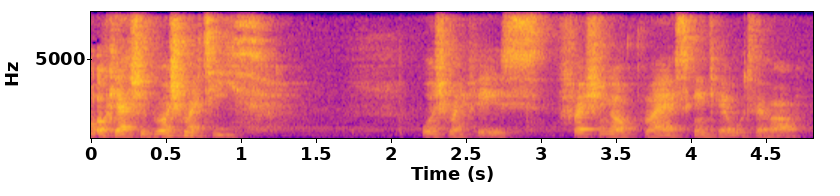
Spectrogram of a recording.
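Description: A woman's voice: low voice, fairly bright tone, echoey room, slight background noise. A tired young woman vlogging to a handheld camera in a small airport sleeping cabin, chatty and rambling, often correcting herself. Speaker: travel vlogger. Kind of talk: casual vlog chat to camera. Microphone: handheld camera at arm's length.

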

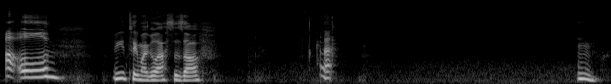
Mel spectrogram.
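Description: Speaking slowly in a high-pitched, expressive voice with a darkish tone, this woman streamer hangs out with her viewers, eating and playing a game. The live-stream chat is casual and chatty, with lots of laughter as she eats mid-sentence.

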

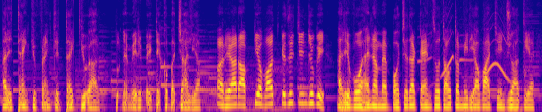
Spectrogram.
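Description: Parent creature: man voicing a calm father shark, low and soft-spoken. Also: quick pace, creaky, hardly any pauses, faint music behind. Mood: grateful.

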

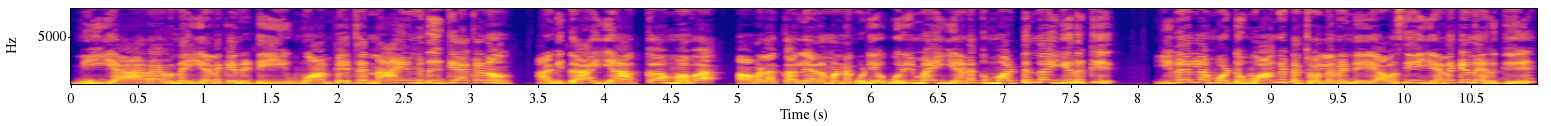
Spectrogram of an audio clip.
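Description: Someone doing a cranky bossy village uncle, tirunelveli accent, mid pitch, super dry mic. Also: brisk, a bit bright, no room sound, close to an everyday voice. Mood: angry scolding. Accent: Tirunelveli Tamil. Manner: scolding, threatening. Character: hot-tempered village man bullying his niece.

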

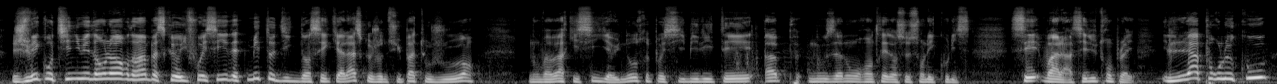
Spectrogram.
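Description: A fairly high-pitched man gives an eager, chatty tour of a video game build. He addresses his viewers as "the kids" and keeps up a steady, admiring commentary. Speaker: host of a game channel.

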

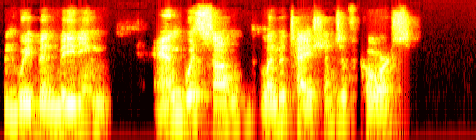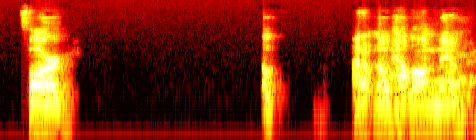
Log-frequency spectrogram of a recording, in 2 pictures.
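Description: A man in his eighties preaching a sermon as pastor, slow and emphatic in a folksy way, recorded on a desk mic in a small room. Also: mid-range voice, rough recording. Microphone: desk mic on stand, streamed over video call.

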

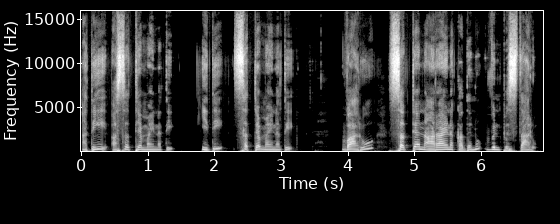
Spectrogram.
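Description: A woman reading a religious discourse aloud in a steady, measured way. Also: medium pitch, creaky, dry recording. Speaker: reader of a spiritual discourse.

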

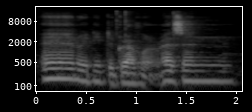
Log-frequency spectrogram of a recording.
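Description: A man's voice: medium pitch, normal speed, dark tone. A man giving casual, rambling gameplay commentary while tired, joking at himself as he plays. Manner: rambling, self-mocking, talks to himself. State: sleepy and tired. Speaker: gaming channel host. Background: faint game music and mouse clicks.

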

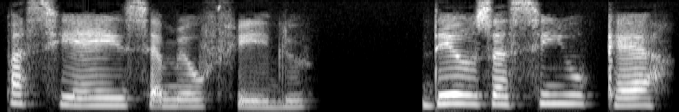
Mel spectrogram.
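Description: A woman voicing a gentle, long-suffering noble mother who speaks meekly and plaintively. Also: medium pitch, slow pace, close to an everyday voice. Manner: meek, plaintive and tender.

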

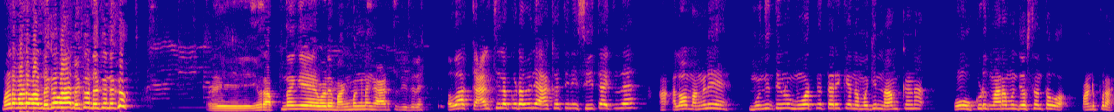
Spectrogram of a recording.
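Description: A man's voice: extremely high pitch, normal speed, fairly bright tone, soft background music. A man acting as a fussy, gossipy young village mother just after childbirth, nagging and chattering on the phone in a comic skit.

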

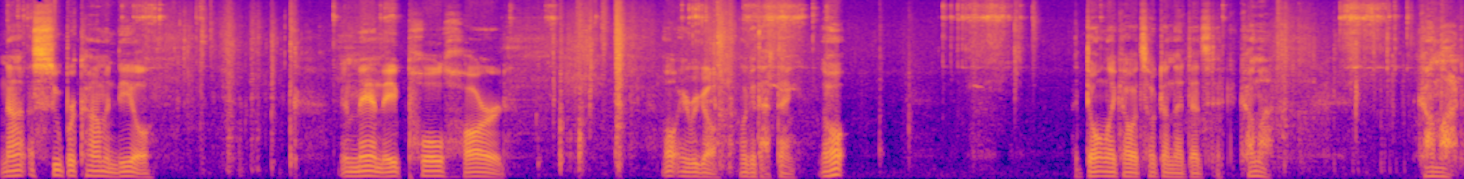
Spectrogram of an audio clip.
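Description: A man in his thirties vlogging from inside an ice-fishing tent, talking excitedly to viewers while reeling in fish, picked up by an action camera mic. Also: deep voice, slow, pauses often, a little hiss or hum. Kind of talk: excited play-by-play vlog.

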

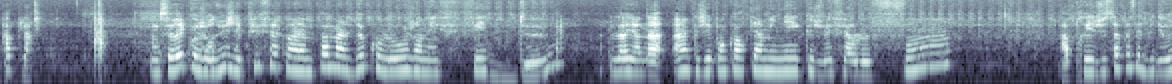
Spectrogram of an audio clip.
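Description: A woman with a non-standard French accent talks her way through a coloring tutorial in a relaxed, chatty way. She corrects herself often and keeps muttering "hop" as she works. Her voice sits a little high, with a faint hiss in the room behind it. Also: normal speed. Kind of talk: casual narrated drawing tutorial.

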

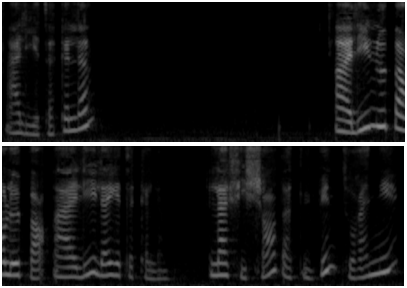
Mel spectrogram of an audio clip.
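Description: A woman teacher with a Moroccan accent, going slowly through a worksheet lesson, repeating each phrase and translating it into Arabic. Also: a little high, very animated, mellow, dry recording. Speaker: primary school teacher.

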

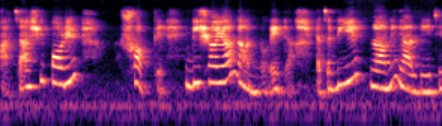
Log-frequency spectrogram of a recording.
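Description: A woman patiently teaching pronunciation step by step, slow and careful, with soft hums between points. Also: high-pitched, reverberant, highs cut off, a little hiss or hum. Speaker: Gita recitation teacher.

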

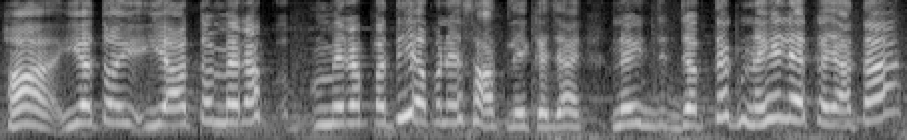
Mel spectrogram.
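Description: A woman's voice: very high-pitched, moderate pace, sharp tone. A woman talking to a reporter outdoors outside a house, pleading her side of a family quarrel in earnest. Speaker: daughter-in-law interviewee. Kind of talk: street interview.

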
